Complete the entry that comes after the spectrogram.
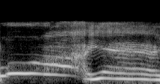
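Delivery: very high, mock war whoop. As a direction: ham up a reckless weekend warrior cheering. Weekend warriors whooping while shooting.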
